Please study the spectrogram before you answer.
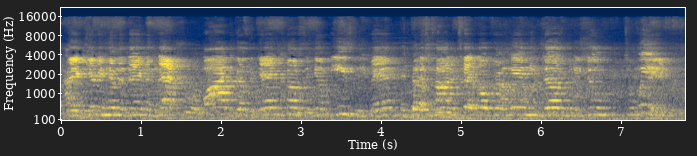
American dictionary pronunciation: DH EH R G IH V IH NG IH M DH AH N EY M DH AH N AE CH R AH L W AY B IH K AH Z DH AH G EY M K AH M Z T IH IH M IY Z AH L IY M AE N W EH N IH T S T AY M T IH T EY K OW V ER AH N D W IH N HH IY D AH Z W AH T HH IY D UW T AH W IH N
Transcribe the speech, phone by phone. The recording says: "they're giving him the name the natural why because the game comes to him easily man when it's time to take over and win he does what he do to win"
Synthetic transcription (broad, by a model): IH G IH V IH NG IH M DH AH N EY M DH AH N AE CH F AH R W AY B IH K AH Z DH AH G EY M K AH M Z T IH IH M IY Z L IY M AE N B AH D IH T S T AY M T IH T EY K OW V ER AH W IH N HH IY D AH Z W AH T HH IY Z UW T AH W IH N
